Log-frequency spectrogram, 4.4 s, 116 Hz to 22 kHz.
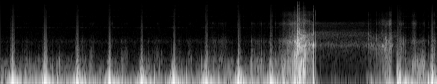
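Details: Boy's own long recording of his heart beating fast, felt and visible in his chest: loud, fast, regular thumps at roughly 190 beats a minute, briefly broken by a rustle and pause; rapid heartbeat.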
